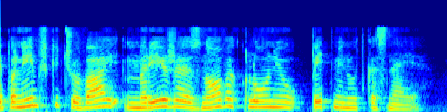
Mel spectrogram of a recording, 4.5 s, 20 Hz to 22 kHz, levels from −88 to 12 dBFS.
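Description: Throughout, the speech sounds rough and grainy, with nothing above 8.2 kHz. The likely cause is heavy Opus compression at about 12 kbps: noisy texture, not MP3-style swirling.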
